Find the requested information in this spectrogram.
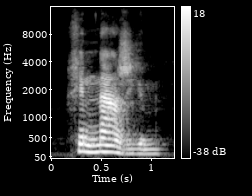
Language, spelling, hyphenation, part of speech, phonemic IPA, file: Dutch, gymnasium, gym‧na‧si‧um, noun, /ɣɪmˈnaziˌjʏm/, Nl-gymnasium.ogg
- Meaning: a type of secondary school (for 12- to 18-year-olds) which prepares students for university or vocational school, and which offers classes in Latin and/or Greek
